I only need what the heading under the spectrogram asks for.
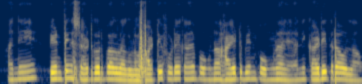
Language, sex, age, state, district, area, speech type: Goan Konkani, male, 18-30, Goa, Tiswadi, rural, spontaneous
